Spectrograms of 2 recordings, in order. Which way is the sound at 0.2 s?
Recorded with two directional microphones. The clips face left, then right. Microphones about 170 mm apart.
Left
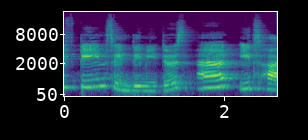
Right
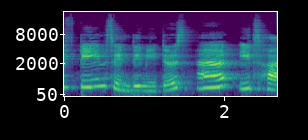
25° right (ahead or behind).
